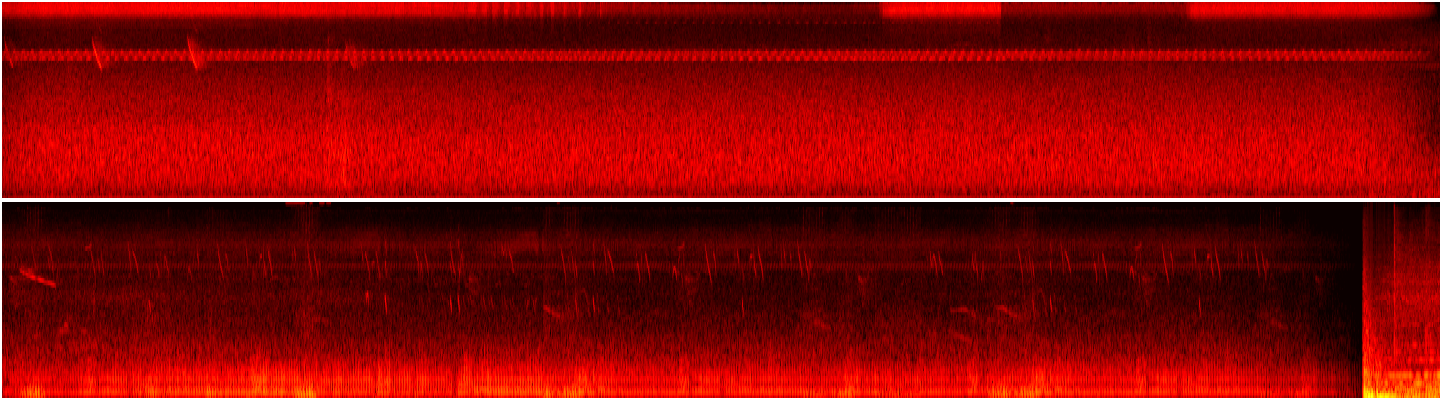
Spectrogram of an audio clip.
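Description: Tropical forest ambience: a steady hiss of background noise with a continuous high insect drone, an even higher buzz and a few short bird chirps. About halfway the sound cuts to a quieter forest bed with a low steady hum, occasional soft knocks and scattered faint bird calls.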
